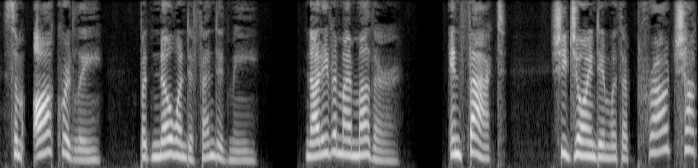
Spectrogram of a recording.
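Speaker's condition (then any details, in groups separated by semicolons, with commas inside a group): No condition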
